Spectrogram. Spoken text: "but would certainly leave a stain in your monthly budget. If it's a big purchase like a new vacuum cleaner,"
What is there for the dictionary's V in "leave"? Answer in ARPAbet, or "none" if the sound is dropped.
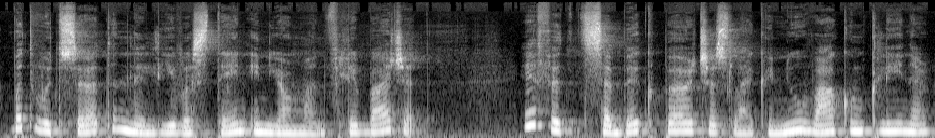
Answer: V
